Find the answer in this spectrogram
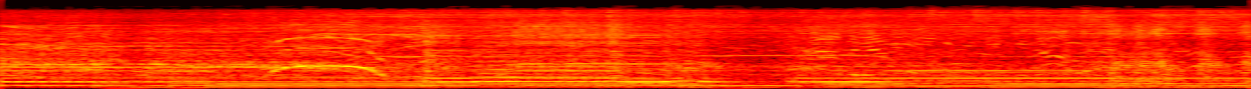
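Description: Live rock band holding a sustained, droning chord with electric guitar, with whoops and cheers from the crowd over it.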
